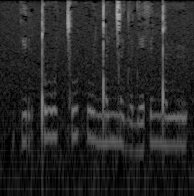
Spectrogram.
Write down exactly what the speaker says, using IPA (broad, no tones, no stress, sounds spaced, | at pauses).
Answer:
kʲ ɵ r ǃ u w ɨ ǀ u k w ʉ ŋ͡ǃ ɨ ŋ͡ǀ ɨ d ɵ d e s ɨ ŋ͡ǃ ʉ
